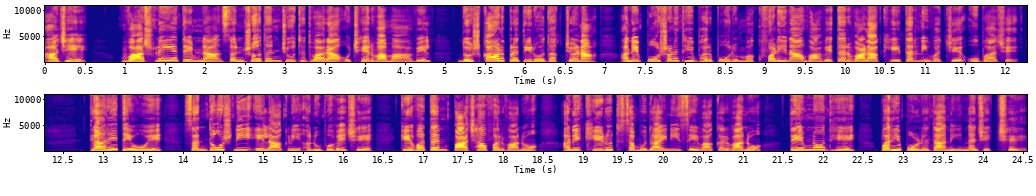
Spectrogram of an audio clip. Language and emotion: Gujarati, neutral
